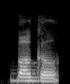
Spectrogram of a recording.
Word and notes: boggle: Indian

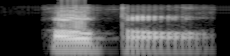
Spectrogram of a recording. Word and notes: opal: American English

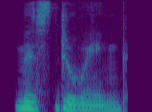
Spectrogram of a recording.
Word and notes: misdoing: Indian

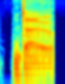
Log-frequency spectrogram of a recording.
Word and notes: dough: British English

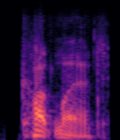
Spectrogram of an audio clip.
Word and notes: cutlet: American English

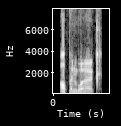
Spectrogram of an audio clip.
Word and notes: openwork: British English

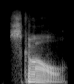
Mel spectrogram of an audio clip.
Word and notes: skol: American English

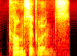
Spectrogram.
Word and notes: consequence: British English

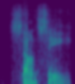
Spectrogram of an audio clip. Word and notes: sonsy: American English

